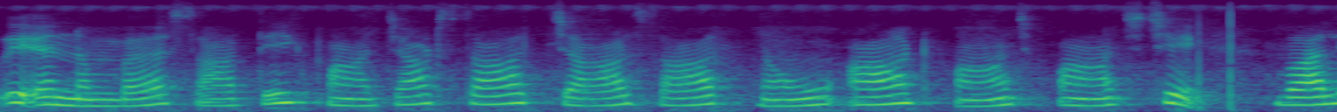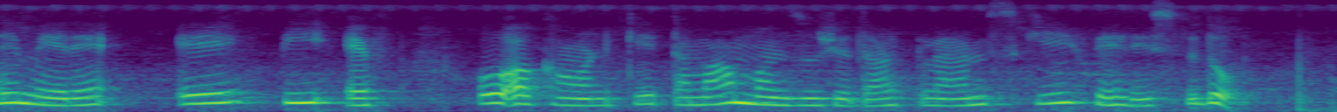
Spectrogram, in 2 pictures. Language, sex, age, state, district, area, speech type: Urdu, female, 30-45, Telangana, Hyderabad, urban, read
